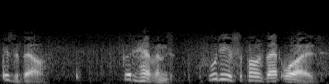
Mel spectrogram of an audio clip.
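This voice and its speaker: An actor playing a troubled, solemn doctor in a formal, deliberate 1940s radio drama style. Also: male voice, mid-range voice, wildly swooping pitch. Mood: animated, explaining. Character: troubled, solemn male doctor and psychiatrist narrating his confession. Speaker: actor, narrator and lead. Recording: dull, noisy 1940s radio recording.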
